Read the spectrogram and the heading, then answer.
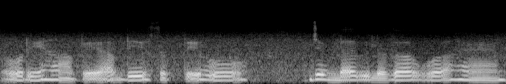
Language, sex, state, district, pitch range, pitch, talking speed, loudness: Hindi, female, Haryana, Charkhi Dadri, 190-220 Hz, 195 Hz, 140 wpm, -14 LUFS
